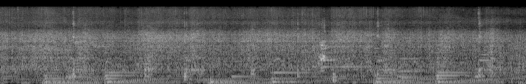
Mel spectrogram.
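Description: Chopped water-lily stems frying in hot oil in a metal kadai, sizzling steadily while a metal spatula stirs and scrapes them around the pan.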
